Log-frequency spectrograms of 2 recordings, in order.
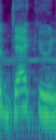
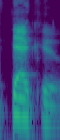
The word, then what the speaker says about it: Deku: Also, deu nuts. I I my entire life I call them deu nuts. Apparently, it's Deku. So, I've been trying to say Deku, but I think a few deus might have slipped in the video.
